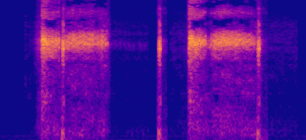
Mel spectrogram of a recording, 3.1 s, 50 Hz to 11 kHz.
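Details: Slaty-breasted rail calling: two harsh, rasping bursts of about 0.7 seconds each, separated by a single sharp click, with short ticks at the end of each burst; quiet background with no other sounds.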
